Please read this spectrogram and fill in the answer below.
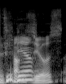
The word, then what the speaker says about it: Chantzios: Chantios.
